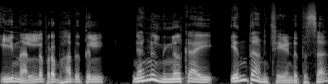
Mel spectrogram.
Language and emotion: Malayalam, happy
